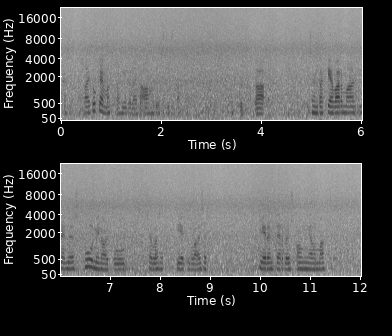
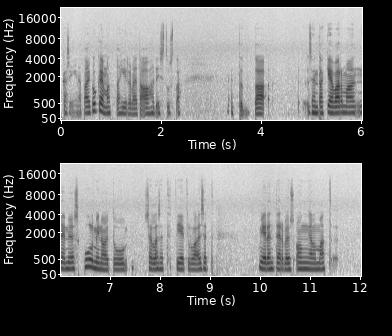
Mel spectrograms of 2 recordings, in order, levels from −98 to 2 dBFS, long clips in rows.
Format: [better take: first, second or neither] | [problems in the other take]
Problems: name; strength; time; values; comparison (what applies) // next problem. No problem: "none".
second | hiss; loud; throughout; 1 dB below the speech; faint in the second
